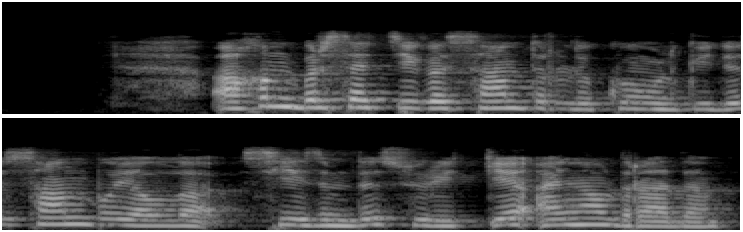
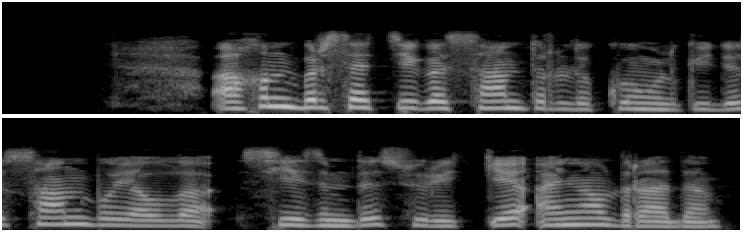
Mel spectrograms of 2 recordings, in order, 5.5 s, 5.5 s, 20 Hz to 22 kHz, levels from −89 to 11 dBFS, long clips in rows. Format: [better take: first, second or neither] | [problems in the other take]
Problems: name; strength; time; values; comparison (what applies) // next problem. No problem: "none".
second | room echo; dies away in 0.5 s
